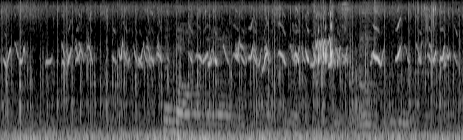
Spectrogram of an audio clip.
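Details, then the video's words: Chicken chirping: dense, continuous high peeping notes, many rising and falling, overlapping one another, with a few lower whistled tones near the middle and a constant low background rumble. "silly chicken chirping sounds"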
